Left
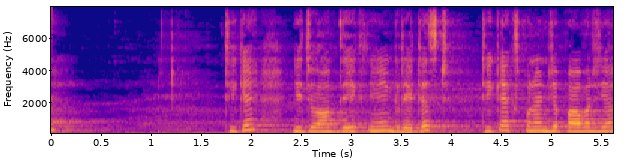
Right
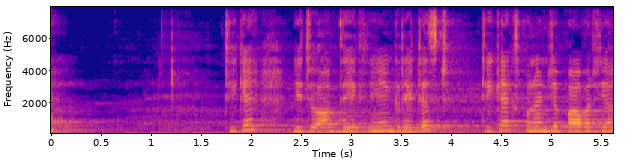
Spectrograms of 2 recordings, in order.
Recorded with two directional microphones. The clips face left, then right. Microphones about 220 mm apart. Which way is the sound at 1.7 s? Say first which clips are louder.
Left 5 dB; 45° left (ahead or behind).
